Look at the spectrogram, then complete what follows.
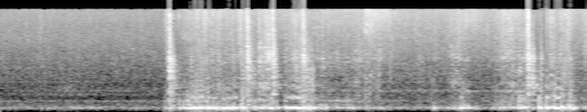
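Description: A long ladle stirring and scraping through a spiced mixture of onions and pulses in a huge metal cooking pot, with repeated scrapes and knocks against the pot. This starts suddenly about a second and a half in, after a quieter steady low hum.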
